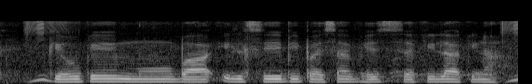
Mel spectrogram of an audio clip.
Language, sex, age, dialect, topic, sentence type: Bhojpuri, male, 25-30, Western, banking, question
